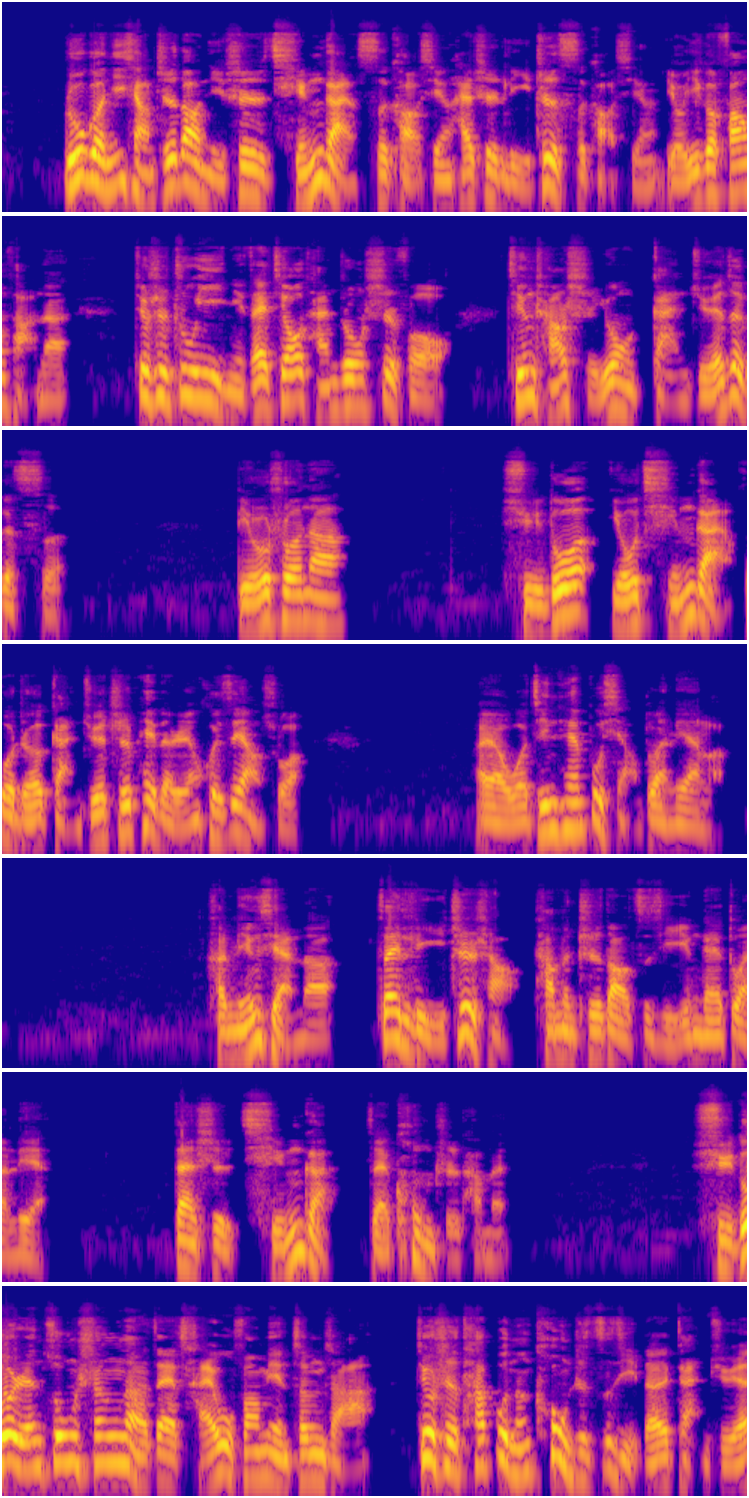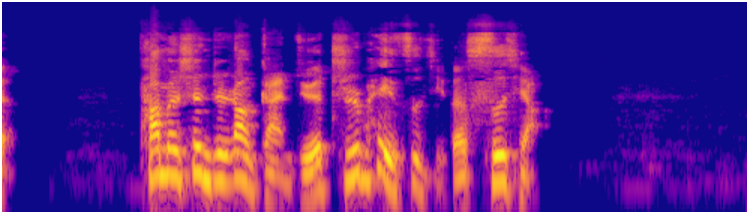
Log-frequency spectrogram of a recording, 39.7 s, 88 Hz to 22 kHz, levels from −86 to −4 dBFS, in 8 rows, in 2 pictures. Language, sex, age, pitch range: Chinese, male, 20-39, 135-210 Hz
